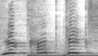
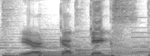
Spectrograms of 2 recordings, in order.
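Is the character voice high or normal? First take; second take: high; normal. First: The voice is put on very high. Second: The voice is at a normal pitch.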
